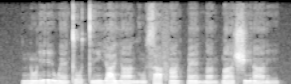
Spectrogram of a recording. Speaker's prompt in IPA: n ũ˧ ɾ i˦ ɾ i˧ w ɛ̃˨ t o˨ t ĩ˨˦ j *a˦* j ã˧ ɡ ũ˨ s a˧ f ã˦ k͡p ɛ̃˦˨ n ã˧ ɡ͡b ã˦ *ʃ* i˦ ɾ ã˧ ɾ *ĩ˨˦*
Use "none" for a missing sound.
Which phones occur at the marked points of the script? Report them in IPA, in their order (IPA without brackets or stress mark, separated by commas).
a˦, ʃ, ĩ˨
